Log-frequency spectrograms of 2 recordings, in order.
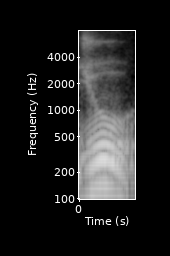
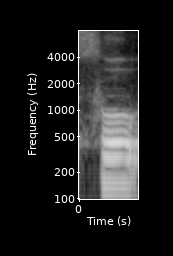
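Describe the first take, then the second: First: The word begins with a j sound. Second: The word begins with a hissing s sound. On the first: "ചിലരത് ജൂ എന്ന് പറയും" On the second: "ചിലരത് സു എന്ന് പറയും"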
